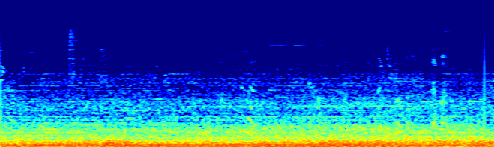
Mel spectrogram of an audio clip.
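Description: Steady low rumble of engine and tyre road noise inside a diesel car's cabin while cruising along a highway.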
